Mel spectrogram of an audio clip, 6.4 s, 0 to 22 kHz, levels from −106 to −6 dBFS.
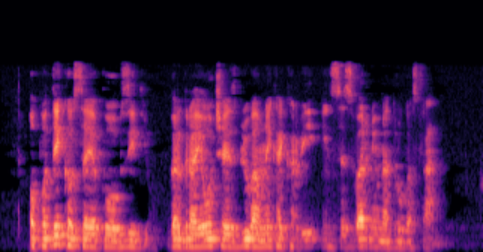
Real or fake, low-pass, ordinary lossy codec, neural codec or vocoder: real; none; none; none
